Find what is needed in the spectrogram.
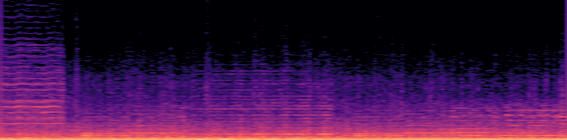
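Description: Steady low drone of a car's engine and road noise heard inside the cabin while driving, with faint held musical tones over it.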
